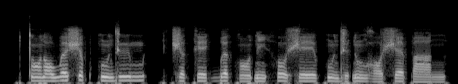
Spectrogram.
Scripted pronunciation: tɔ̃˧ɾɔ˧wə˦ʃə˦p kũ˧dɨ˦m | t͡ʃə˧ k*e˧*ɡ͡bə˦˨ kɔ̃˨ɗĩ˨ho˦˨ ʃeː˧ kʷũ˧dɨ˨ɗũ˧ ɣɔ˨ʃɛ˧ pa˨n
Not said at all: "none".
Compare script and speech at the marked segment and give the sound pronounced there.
e˧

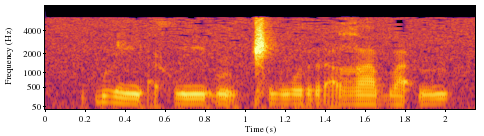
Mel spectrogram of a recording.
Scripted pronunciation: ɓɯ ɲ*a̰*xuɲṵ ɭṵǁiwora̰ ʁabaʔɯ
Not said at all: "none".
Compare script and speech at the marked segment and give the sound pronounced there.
a̰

